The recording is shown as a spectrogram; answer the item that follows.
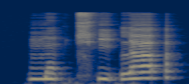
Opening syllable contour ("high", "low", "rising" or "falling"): low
